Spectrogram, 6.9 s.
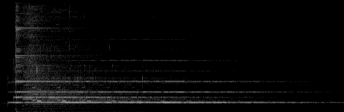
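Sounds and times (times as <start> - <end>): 
chime in F sharp: 0.2 - 4.3
item flute jingle: 0.2 - 4.8.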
